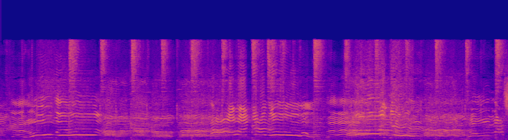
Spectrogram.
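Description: Gospel singing: a solo voice with wide vibrato and sliding runs over instrumental backing.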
